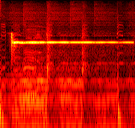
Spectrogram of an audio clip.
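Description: An electronic sound effect: one long, steady, high beep that starts with a quick downward slide and then holds, over background music with a regular beat.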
